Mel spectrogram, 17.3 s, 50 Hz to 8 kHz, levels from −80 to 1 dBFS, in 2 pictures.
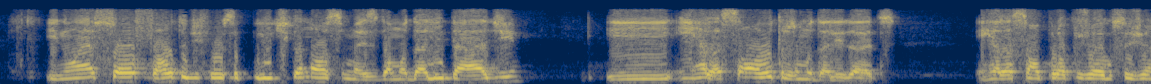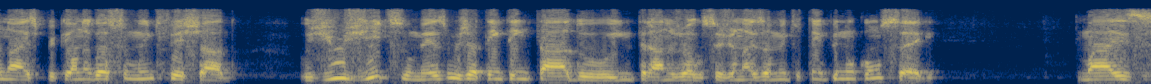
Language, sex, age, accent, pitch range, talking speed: Portuguese, male, 20-39, Brazilian, 120-165 Hz, 165 wpm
